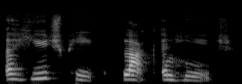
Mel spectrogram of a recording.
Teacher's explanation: the harsh plosive alliteration of black and peak show how suddenly intimidating nature becomes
